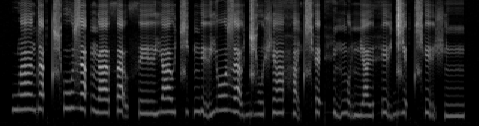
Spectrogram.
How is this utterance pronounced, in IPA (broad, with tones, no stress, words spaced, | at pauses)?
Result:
wã˦dä˦ʔ t͡ɕʰo˦ zä˦ʔŋä˨ θa̰˦˨ʊ̯ θe˨ɪ̯ ja˦ʊ̯t͡ɕɪ˦ʔŋḛ˦˨ɪ̯ jɔ˦ za̰˦˨ʊ̯d͡ʑo˨ʃã˦ hã˦˨t͡ɕʰɛ˦ʔ hĩ˦˨ŋɔ̰˦˨ɲa˨ɪ̯ hḛ˦˨ɪ̯d͡ʑɛ˦ʔt͡ɕʰḛ˦˨ɪ̯ʃĩ˨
